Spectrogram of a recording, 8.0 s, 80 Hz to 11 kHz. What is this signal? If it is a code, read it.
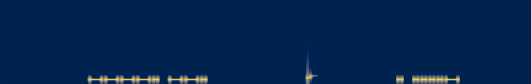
Morse code, heard as a keyed tone, about 20 wpm, 700 Hz. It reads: 9 G E 4
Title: Single-Letter Single-Number 20wpm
